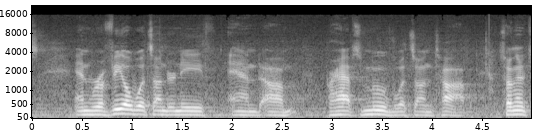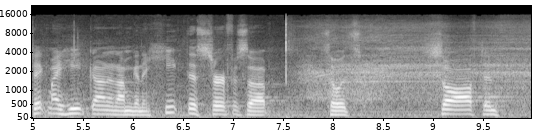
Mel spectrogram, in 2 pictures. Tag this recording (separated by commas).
Speech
